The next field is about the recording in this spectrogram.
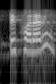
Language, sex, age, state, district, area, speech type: Odia, female, 18-30, Odisha, Dhenkanal, rural, conversation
